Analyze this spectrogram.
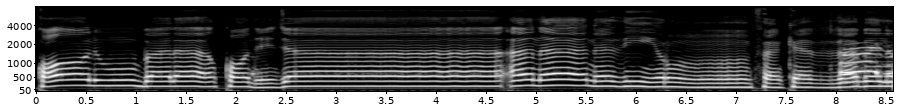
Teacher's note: We will stretch this ja for 6 seconds.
